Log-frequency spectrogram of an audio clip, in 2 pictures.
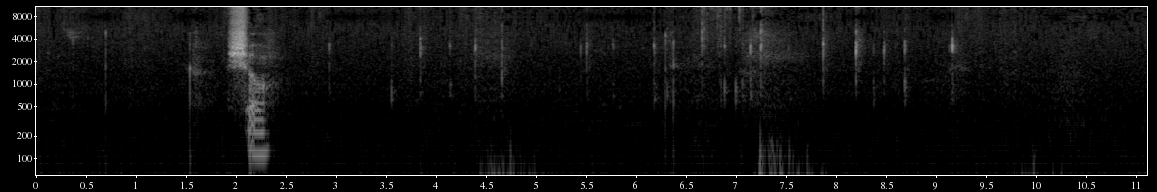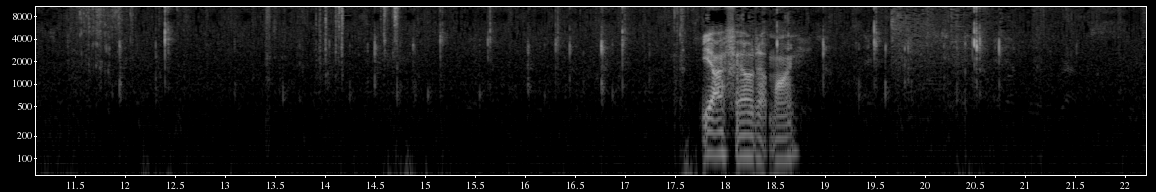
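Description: Building pieces snap into place with quick clicks and thuds.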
